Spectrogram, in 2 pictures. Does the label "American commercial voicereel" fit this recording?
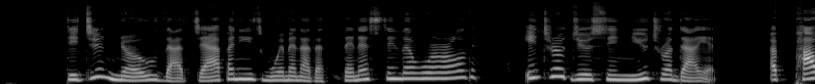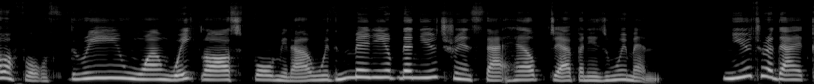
No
